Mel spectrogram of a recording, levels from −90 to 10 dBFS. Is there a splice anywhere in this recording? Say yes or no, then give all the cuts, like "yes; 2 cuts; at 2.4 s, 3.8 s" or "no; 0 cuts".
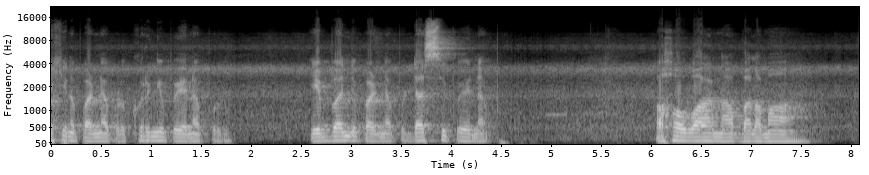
no; 0 cuts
